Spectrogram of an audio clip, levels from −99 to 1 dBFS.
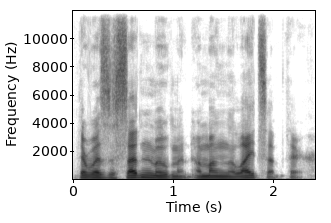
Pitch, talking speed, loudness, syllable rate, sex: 125 Hz, 245 wpm, -18 LUFS, 7.7 syllables/s, male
